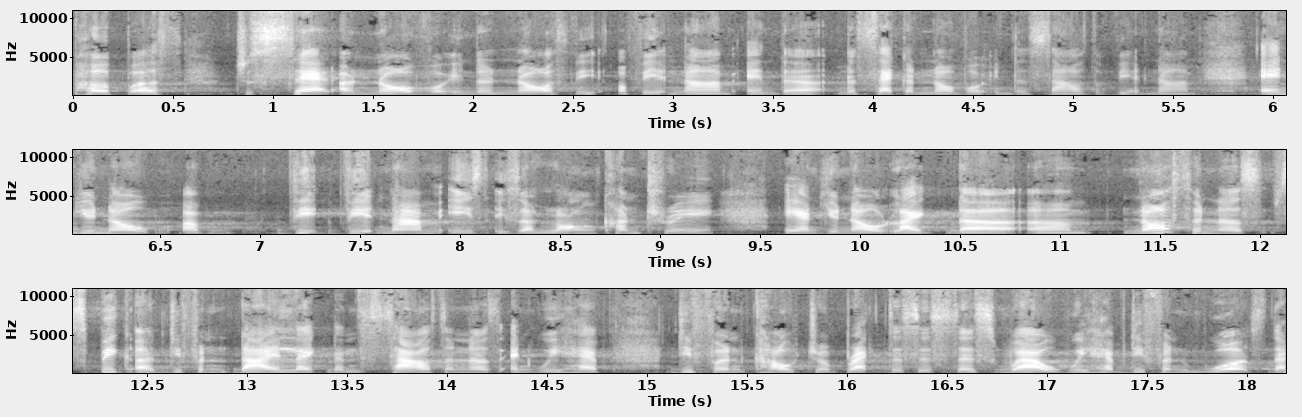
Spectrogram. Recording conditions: live audience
